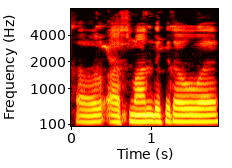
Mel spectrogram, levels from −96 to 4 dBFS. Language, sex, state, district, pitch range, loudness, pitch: Hindi, female, Uttar Pradesh, Budaun, 160-165 Hz, -17 LUFS, 165 Hz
